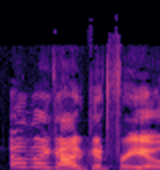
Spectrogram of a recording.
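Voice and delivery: high-pitched imitated praise; congratulating mom.

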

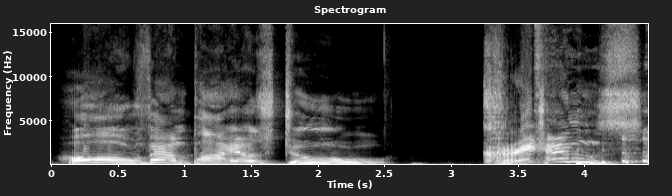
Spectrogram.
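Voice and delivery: high, slow, booming voice from above; booming mage. Acted. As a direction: thunder it down in contempt. Mage roars back at party.

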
